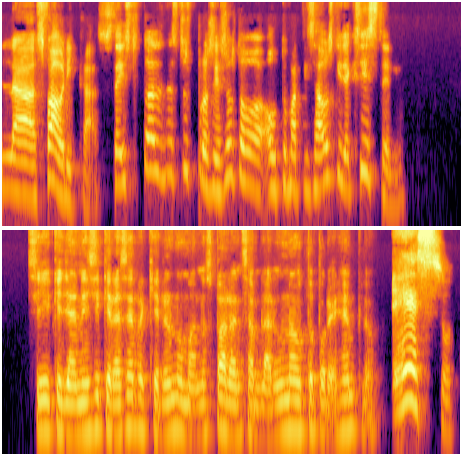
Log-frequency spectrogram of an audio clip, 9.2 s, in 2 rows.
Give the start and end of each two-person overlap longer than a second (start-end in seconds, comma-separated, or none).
none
